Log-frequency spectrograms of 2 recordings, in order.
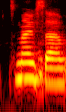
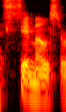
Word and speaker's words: samosa: you might have said samosa instead oh no samosas yeah like mimosa yes yeah so a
